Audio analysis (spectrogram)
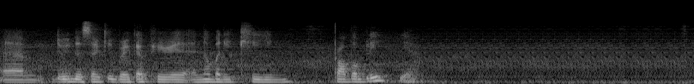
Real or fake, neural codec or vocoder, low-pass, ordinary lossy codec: fake; codec, 16 kHz, 0.9 kbps, LongCat-Audio-Codec; none; none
